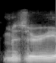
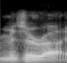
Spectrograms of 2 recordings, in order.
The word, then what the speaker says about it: Missouri: Uh and Missou- Missouri or Missoura, it depends on what part of the state you live in how you say it.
